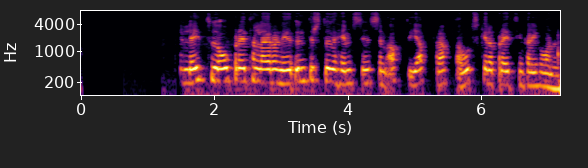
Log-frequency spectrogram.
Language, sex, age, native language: Icelandic, female, 40-49, Icelandic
